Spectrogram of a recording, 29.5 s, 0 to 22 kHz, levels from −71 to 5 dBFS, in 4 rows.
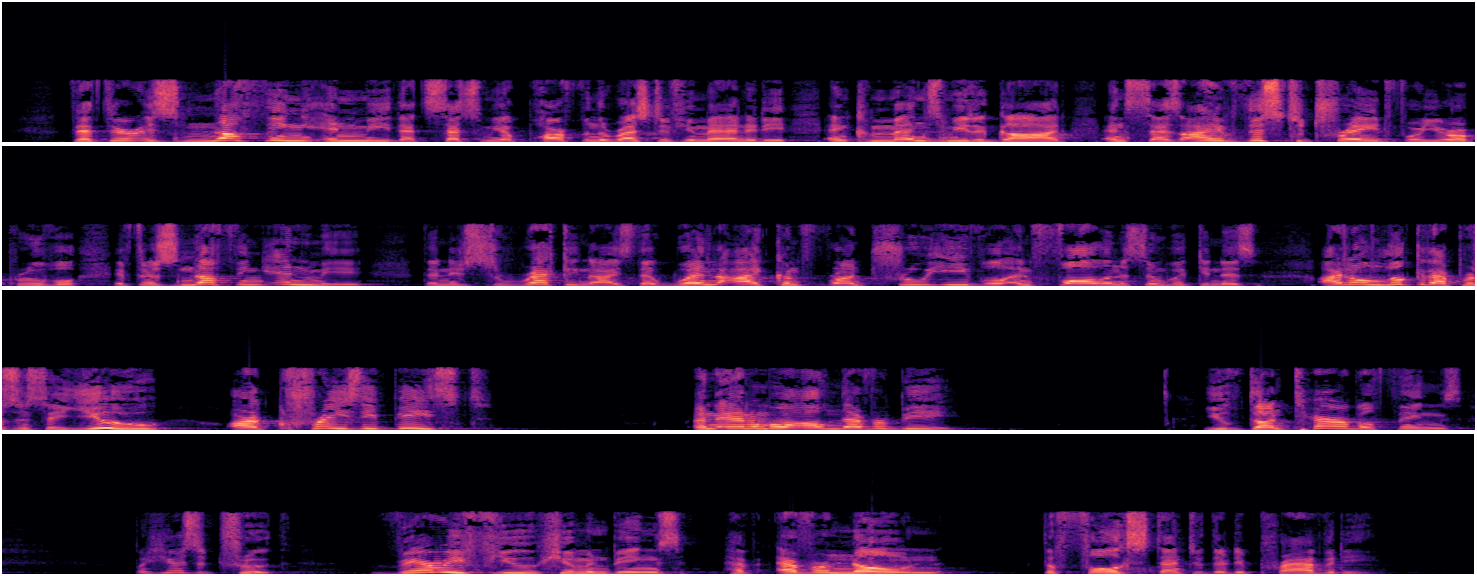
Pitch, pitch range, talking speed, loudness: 250 Hz, 215-280 Hz, 180 wpm, -18 LUFS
